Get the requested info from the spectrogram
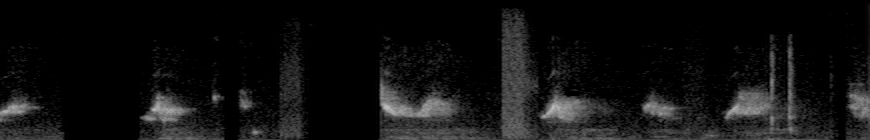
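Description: Faint bird chirps heard over a video call: a series of short, high calls, roughly one every half second, with a single sharp click about two and a half seconds in.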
